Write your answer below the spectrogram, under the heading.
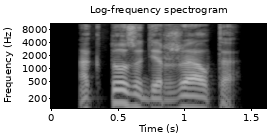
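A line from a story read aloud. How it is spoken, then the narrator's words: Grumbling. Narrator (Russian): проворчал тот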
